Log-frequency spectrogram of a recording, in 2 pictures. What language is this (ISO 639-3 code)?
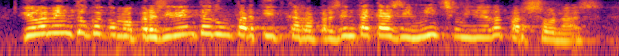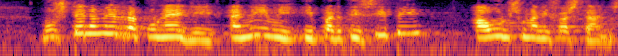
cat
